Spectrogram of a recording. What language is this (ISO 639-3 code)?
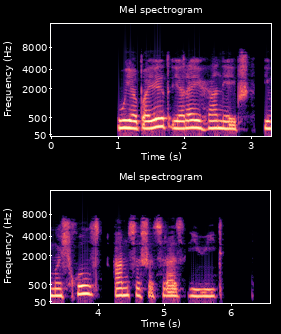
abk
